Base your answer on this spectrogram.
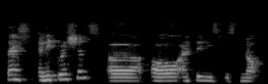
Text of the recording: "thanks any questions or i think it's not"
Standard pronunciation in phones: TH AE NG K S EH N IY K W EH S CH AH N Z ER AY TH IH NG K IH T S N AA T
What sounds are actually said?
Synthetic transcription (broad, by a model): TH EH NG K S EH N IY K W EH S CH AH N S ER AY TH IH NG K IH S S N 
